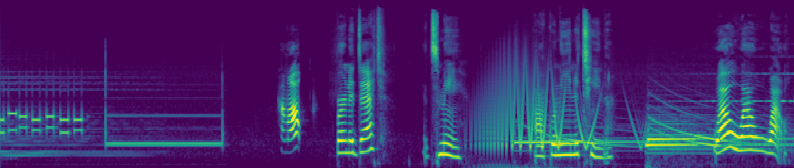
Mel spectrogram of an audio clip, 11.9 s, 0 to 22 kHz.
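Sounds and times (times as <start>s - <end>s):
long steady telephone call tone: 0.0s - 3.4s, 7.0s - 11.9s
speech: 5.0s - 5.8s, 6.4s - 7.0s, 8.0s - 9.3s, 10.7s - 11.9s.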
